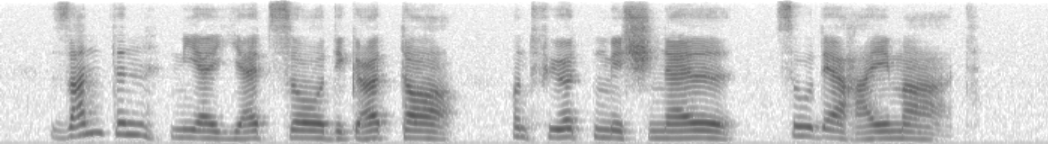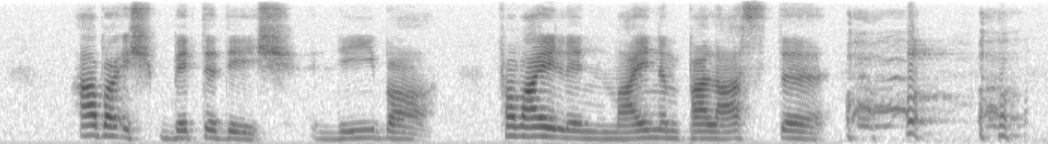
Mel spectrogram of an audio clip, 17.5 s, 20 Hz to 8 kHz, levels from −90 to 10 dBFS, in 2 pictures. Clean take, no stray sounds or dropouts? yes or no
no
